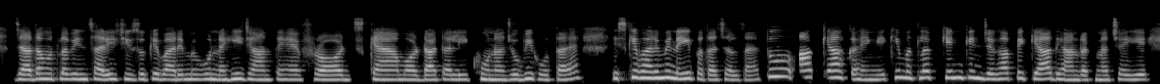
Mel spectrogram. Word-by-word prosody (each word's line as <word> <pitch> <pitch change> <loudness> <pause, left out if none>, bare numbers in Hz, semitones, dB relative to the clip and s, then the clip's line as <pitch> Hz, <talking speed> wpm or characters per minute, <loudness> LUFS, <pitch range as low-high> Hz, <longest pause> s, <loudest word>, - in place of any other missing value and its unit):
ज़्यादा 235 +1 +3
मतलब 250 0 -1
इन 240 0 +1
सारी 240 -1 +1
चीज़ों 240 0 -2
के 250 - +1
बारे 225 -1 0
में 235 0 -1
वो 235 +1 -3
नहीं 235 +4 +2
जानते 220 -1 -2
हैं, 225 -1 -2
फ्रॉड, 220 -1 0
स्कैम 220 -2 +1
और 220 0 0
डाटा 220 +1 +1
लीक 225 -1 -4
होना 220 -2 +1
जो 230 - 0
भी 260 +4 +1
होता 220 0 -3
है, 245 +7 -2 0.3
इसके 275 +4 0
बारे 295 0 +5
में 310 +1 +5
नहीं 270 -1 +4
पता 225 -3 -2
चलता 210 -1 -6
है। 215 +2 -7
तो 370 0 +1 0.2
आप 335 - +2
क्या 315 0 +4
कहेंगे 225 -1 -3
कि 320 - -1
मतलब 300 0 0
किन-किन 305 -1 +2
जगह 255 +1 0
पे 280 -1 0
क्या 255 +1 +2
ध्यान 215 -4 -1
रखना 215 0 -2
चाहिए? 225 0 -3
235 Hz, 215 wpm, -23 LUFS, 220-260 Hz, 0.3 s, बारे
